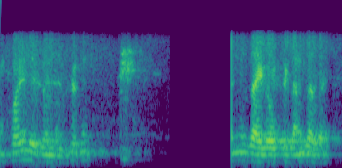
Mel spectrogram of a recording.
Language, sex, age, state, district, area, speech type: Bodo, male, 18-30, Assam, Chirang, urban, conversation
